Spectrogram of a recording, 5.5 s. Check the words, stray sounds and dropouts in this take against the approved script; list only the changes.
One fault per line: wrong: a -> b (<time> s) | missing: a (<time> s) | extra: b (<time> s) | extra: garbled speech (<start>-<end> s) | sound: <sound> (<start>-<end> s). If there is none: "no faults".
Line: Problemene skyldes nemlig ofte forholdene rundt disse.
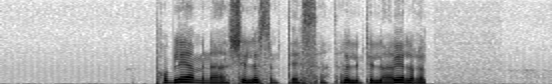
missing: nemlig ofte forholdene (2.7 s)
extra: garbled speech (3.3-4.3 s)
